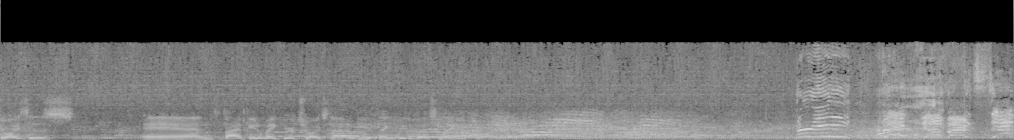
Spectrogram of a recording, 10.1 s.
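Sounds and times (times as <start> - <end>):
speech: 0.0 - 0.8, 1.4 - 5.5
audience members shouting over one another: 2.7 - 10.1.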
